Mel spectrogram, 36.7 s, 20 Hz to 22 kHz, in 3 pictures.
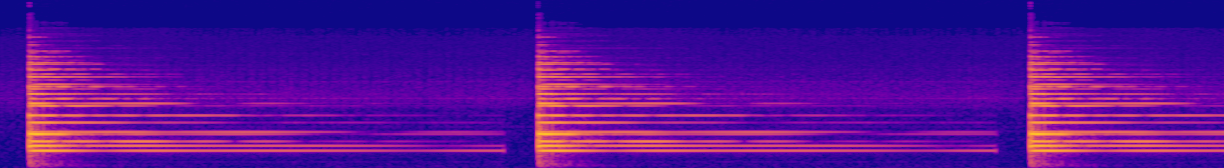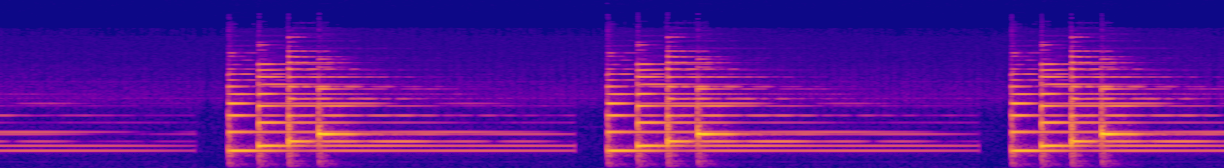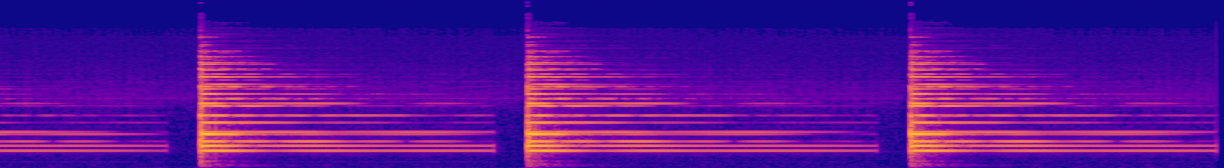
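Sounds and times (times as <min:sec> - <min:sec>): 
A major seventh piano chord: 0:00.3 - 0:36.7.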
